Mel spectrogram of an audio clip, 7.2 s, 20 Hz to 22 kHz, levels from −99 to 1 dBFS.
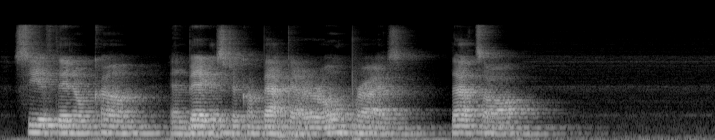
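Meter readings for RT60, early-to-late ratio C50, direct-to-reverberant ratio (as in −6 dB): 0.95 s, 3.5 dB, −2.0 dB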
